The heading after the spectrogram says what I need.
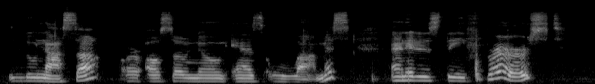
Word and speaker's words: Lammas: It's called the Christianized version of it is called Lammas.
